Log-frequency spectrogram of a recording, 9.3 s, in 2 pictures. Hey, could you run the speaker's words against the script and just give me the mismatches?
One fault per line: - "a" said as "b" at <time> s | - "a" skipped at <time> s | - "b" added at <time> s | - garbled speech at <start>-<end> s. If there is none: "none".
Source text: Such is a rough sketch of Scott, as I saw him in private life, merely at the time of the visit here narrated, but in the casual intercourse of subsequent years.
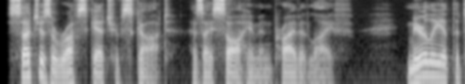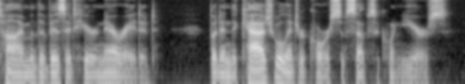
none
